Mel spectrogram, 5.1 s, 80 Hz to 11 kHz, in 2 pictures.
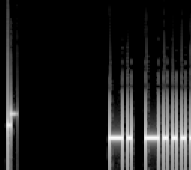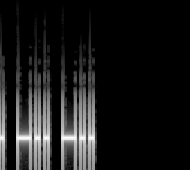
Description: Morse code, heard as a keyed tone, about 20 wpm, 700 Hz. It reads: N6DD
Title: All Cut Numbers - 4-Digit 20wpm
